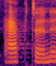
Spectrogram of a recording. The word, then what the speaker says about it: Acton: It's because it's Acton and there's so many different ways to spell that. So just think action without an I.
